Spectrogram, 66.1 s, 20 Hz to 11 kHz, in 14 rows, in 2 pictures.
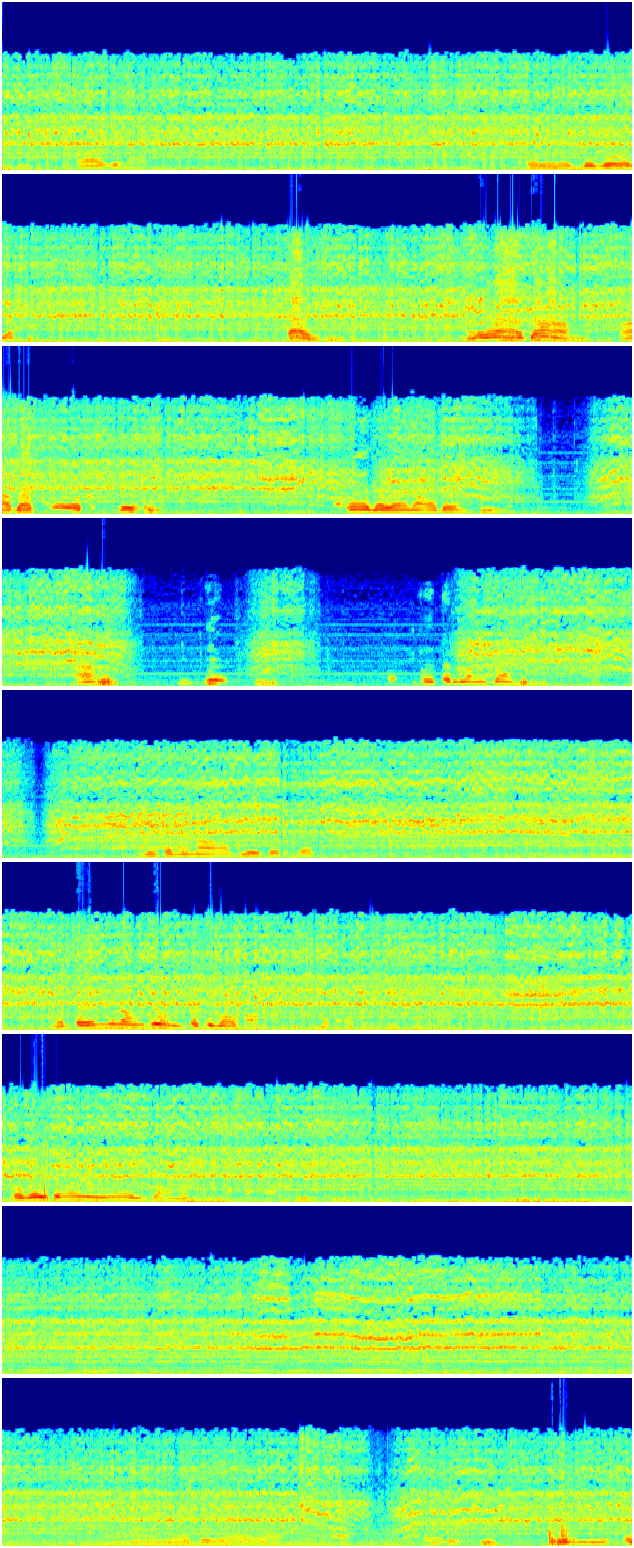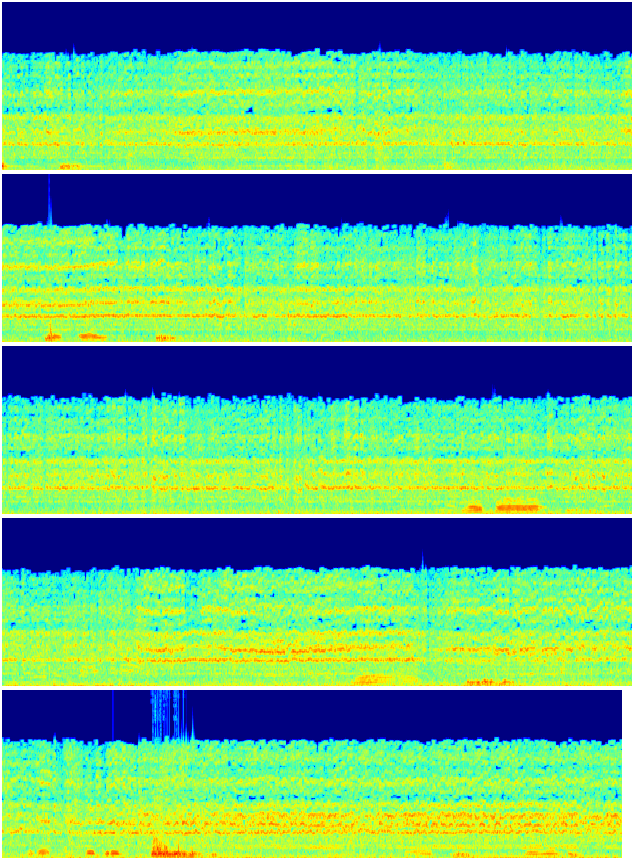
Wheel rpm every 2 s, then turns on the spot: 230, 230, 230, 240, 220, 220, 80, 100, 30, 140, 210, 220, 230, 230, 220, 230, 230, 230, 230, 230, 150, 230, 230, 230, 230, 230, 230, 230, 230, 220, 220, 210, 210.
14-16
